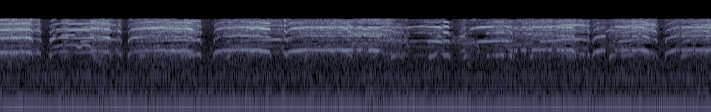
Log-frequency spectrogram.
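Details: Common swift at the nest in early morning: a series of nasal, arched calls with rich harmonics, repeated roughly once a second in an irregular rhythm, over a steady low rumble of background noise.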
